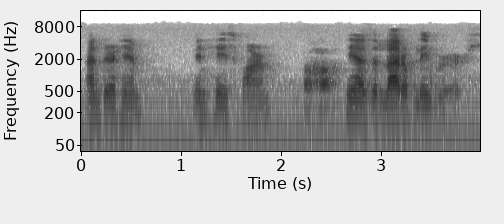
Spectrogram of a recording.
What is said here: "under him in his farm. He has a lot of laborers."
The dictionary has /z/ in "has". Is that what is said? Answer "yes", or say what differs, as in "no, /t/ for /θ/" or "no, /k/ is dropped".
yes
